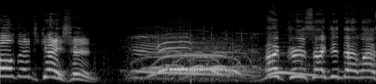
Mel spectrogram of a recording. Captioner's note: cheering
